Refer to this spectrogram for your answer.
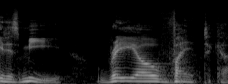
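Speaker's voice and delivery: campy, overly dramatic, very slow, drawn out. Recapping an episode, quoting how the character announces himself: mock-dramatic Rao Vantika line. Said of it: "a little bit too dramatic here".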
